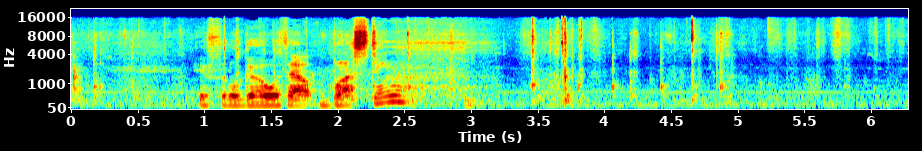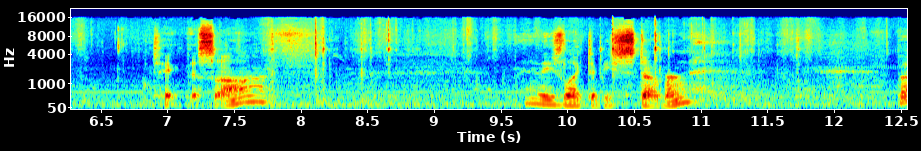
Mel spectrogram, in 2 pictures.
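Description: Metal engine parts click and clink as a hand works on them.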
